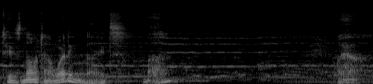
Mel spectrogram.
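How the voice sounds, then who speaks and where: A man's voice: sits low, sing-song, slow, vocal fry, over music, exaggerated voice. A man playing a possessive, courtly vampire king in a romantic fantasy audio roleplay, speaking silky endearments with mock-polite menace. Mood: doting, flirtatious.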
